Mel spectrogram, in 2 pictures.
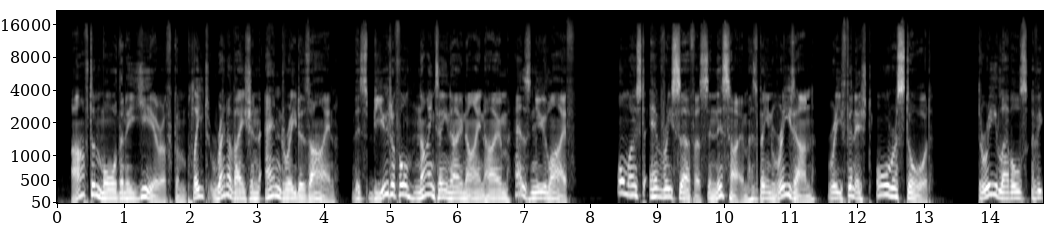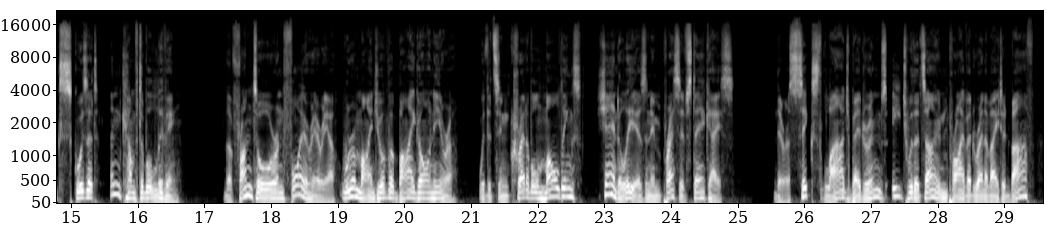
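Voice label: English Australian, narration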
